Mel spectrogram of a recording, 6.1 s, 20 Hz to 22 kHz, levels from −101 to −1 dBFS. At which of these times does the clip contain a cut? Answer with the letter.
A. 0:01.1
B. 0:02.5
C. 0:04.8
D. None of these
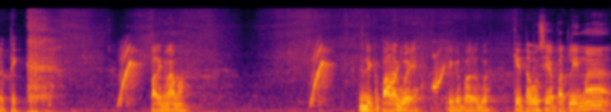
D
